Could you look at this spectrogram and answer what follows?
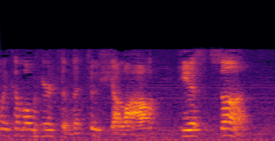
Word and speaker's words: Methuselah: And now we come over here to Metushalah, his son. Metushalah. Or Methuselah.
